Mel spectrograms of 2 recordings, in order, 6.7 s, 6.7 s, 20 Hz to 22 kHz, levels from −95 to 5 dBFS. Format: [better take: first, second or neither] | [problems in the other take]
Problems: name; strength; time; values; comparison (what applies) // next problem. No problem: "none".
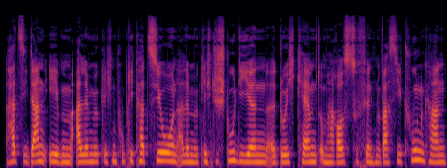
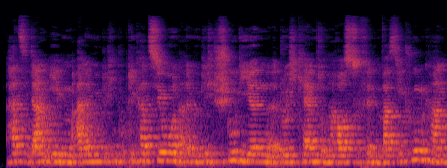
first | off-mic speech; far // room echo; noticeable; dies away in 0.7 s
